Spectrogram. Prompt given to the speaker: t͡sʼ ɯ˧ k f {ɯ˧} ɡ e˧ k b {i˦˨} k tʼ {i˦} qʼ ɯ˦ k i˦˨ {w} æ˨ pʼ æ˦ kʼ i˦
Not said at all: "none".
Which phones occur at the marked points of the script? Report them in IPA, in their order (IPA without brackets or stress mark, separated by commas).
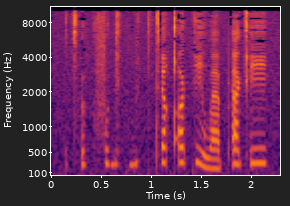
ɯ˧, i˦˨, i˦, w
